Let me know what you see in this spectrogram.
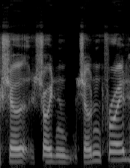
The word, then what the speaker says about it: Schadenfreude: For just like, there's no greater Schadenfreude. How do you pronounce that? – That's it.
